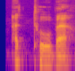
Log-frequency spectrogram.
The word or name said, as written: At-Taubah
